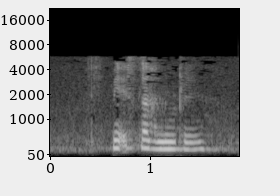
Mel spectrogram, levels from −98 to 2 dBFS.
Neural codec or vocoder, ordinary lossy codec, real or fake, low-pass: codec, 16 kHz, 8 kbps, FunCodec, trained on Chinese and English, 25 frames a second; MP3, 24 kbps; fake; 7.2 kHz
